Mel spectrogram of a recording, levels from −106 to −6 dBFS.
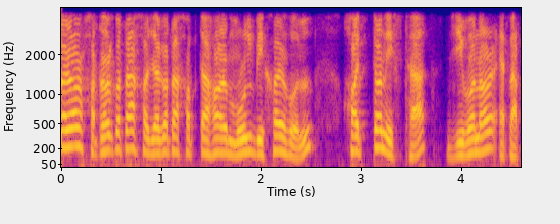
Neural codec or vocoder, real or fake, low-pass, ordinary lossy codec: codec, 16 kHz, 8 kbps, FunCodec, trained on Chinese and English, 25 frames a second; fake; 3.6 kHz; none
